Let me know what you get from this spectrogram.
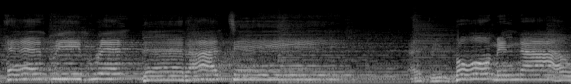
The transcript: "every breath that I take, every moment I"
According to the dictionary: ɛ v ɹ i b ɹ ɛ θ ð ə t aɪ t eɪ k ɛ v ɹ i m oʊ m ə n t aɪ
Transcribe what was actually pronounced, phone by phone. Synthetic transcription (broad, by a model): ɛ v ɹ i b ɹ ɛ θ ð ə t aɪ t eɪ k ɛ v ɹ i m oʊ m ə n aɪ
